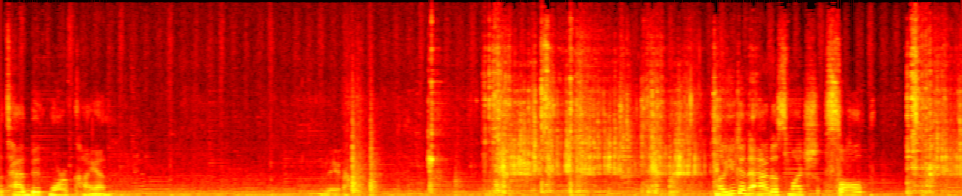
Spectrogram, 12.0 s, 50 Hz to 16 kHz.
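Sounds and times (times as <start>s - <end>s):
soft background music: 0.0s - 12.0s
peanuts scraping in metal wok: 4.1s - 12.0s.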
